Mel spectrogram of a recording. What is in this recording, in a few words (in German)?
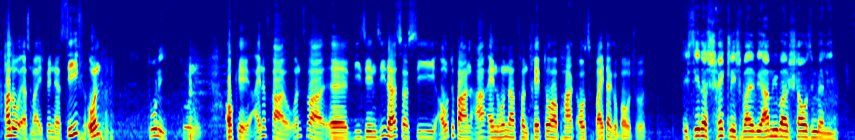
Vox Pops, A100 – Ja oder Nein?; A100 – Ja oder Nein? Das ist hier die Frage; Der Bau der A100 beschäftigt die Berliner nun schon seit geraumer Zeit.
